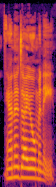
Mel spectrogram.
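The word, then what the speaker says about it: Anadyomene: artist aelis to create his painting Aphrodite anadin anadin yes that's how you say it which depicts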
